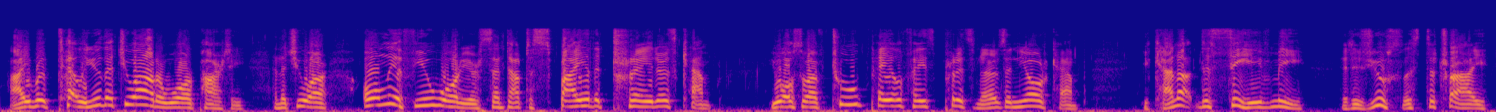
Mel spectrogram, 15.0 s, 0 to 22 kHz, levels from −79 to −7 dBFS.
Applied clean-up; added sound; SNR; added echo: neural mask model Resemble Enhance denoiser.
